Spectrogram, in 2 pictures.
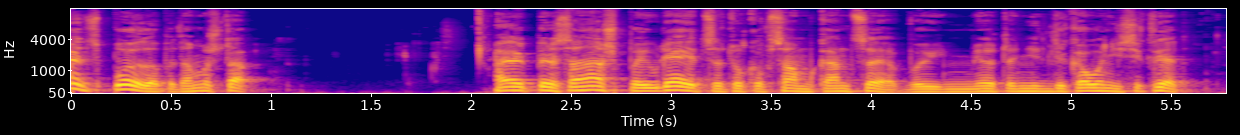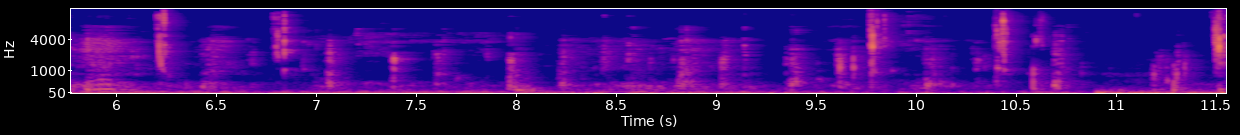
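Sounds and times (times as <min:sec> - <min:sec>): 
speech: 0:00.0 - 0:01.1, 0:02.1 - 0:06.3
loud chewing with wet smacking and crunching mouth noises: 0:05.7 - 0:11.5.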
